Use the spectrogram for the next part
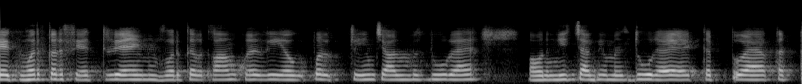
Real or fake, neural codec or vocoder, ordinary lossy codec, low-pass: fake; codec, 16 kHz, 1 kbps, FunCodec, trained on Chinese and English, 50 frames a second; none; none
